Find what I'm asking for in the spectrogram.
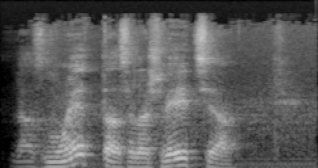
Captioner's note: speaks in Romansh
